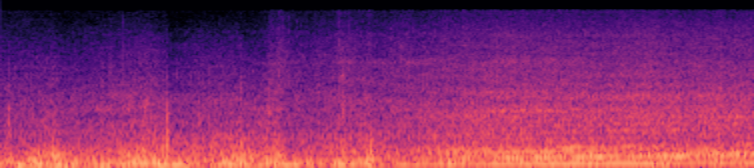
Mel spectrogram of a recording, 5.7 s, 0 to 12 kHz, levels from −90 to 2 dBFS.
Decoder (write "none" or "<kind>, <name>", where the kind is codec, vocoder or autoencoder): none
